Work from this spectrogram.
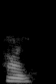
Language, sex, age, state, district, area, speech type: Assamese, female, 60+, Assam, Biswanath, rural, conversation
